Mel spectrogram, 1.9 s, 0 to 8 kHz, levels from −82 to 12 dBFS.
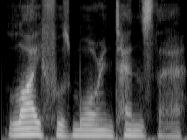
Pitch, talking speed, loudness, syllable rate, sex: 110 Hz, 160 wpm, -18 LUFS, 4.7 syllables/s, male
